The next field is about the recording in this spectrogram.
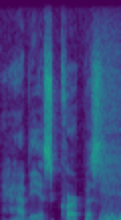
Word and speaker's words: habeas corpus: how do you pronounce it? Habeas corpus, habeas, habeas.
